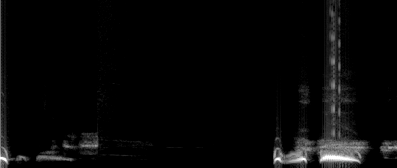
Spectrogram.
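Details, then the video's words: Spotted dove lure cooing: a soft low opening, then a long silence, then a double hooked note and a drawn-out buzzing coo near the end. "tiếng cu gáy mồi gáy gọi hai hậu giọng chuẩn kích nhanh"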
